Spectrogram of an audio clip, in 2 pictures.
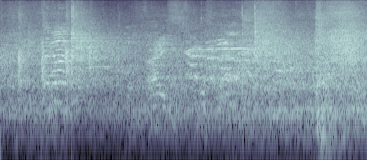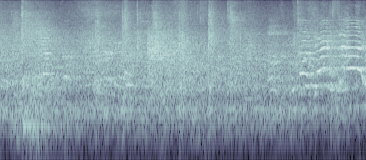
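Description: Ice hockey game in a rink: voices of spectators and players shouting and chattering, with scattered sharp thuds of sticks and puck striking the ice and boards.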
